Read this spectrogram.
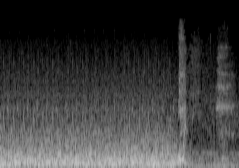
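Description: Water rumbles and gurgles in a deep, muffled roar.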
